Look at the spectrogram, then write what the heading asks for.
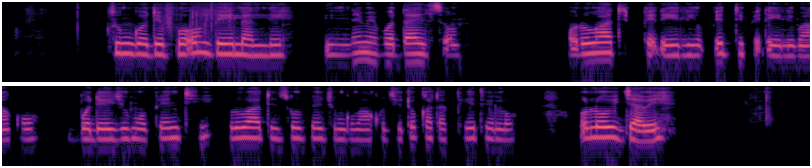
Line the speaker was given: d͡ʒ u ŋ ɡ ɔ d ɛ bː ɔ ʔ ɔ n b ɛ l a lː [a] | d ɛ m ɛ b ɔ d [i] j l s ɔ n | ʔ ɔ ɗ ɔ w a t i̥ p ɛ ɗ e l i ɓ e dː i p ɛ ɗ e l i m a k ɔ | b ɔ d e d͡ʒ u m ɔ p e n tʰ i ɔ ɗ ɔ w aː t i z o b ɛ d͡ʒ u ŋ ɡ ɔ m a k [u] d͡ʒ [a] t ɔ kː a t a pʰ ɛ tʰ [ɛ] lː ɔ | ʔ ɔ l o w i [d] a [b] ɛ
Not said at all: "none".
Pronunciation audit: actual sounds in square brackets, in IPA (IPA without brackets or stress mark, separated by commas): ɛ, a, ɔ, ɛ, ɛ, d͡ʒ, w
